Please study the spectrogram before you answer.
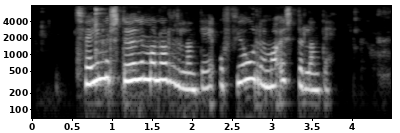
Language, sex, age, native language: Icelandic, female, 20-29, Icelandic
